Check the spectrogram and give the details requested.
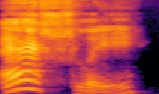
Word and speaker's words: Ashley: Now, when I say Ashley, Ashley, I do emphasize or I do stress the first syllable.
